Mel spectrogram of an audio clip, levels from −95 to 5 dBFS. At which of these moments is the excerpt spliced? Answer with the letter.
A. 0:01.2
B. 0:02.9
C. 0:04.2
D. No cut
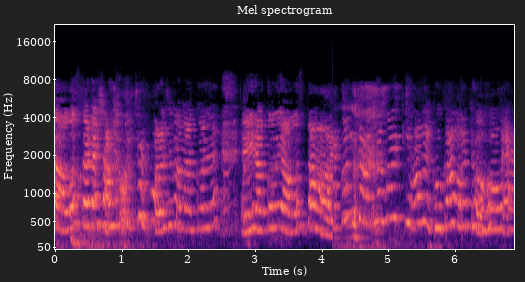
C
